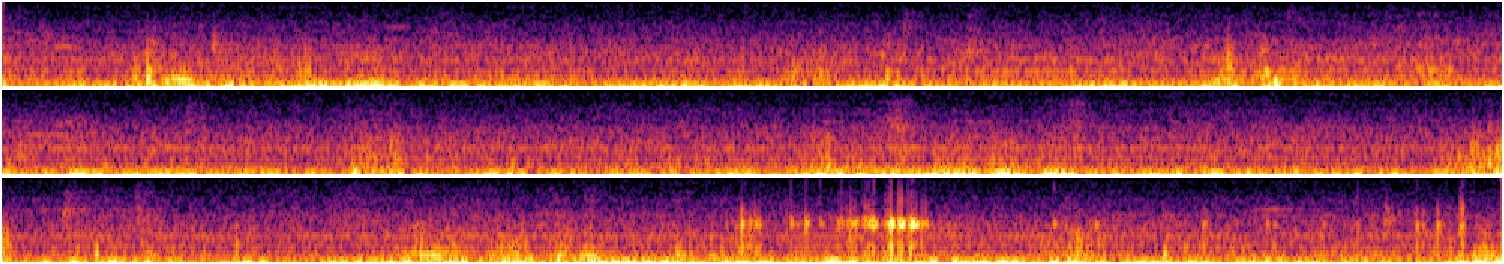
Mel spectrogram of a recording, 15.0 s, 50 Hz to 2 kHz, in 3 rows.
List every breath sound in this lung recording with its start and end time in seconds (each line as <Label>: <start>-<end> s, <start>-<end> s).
Inhalation: 0.25-0.91 s, 6.02-6.68 s, 9.66-10.32 s
Wheeze: 11.38-11.60 s, 11.82-12.12 s
Crackles: 0.25-0.91 s, 9.66-10.32 s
